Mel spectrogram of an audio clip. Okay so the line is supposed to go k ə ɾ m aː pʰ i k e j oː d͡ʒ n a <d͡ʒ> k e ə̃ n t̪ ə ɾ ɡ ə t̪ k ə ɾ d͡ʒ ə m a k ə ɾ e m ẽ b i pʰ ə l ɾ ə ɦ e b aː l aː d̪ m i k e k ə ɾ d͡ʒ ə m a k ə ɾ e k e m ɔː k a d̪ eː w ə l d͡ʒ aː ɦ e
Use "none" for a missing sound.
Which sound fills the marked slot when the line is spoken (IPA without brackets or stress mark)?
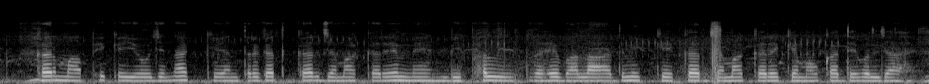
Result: none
